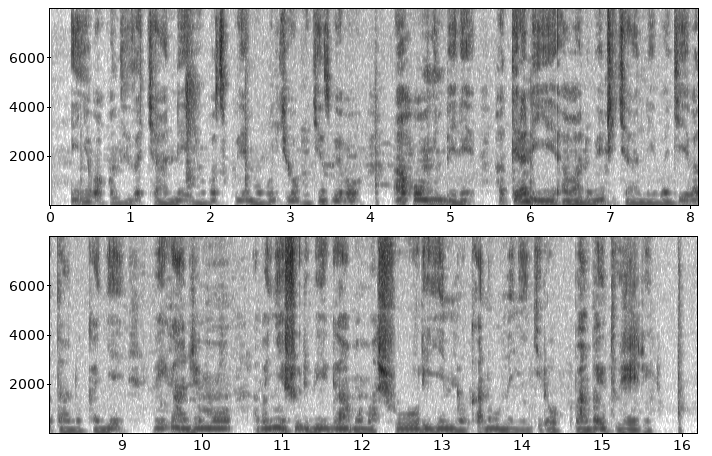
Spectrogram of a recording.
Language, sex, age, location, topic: Kinyarwanda, male, 36-49, Nyagatare, education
